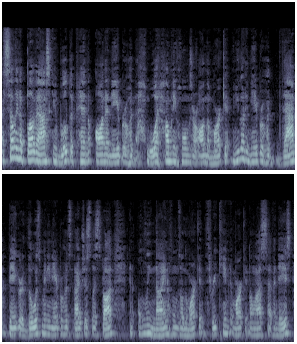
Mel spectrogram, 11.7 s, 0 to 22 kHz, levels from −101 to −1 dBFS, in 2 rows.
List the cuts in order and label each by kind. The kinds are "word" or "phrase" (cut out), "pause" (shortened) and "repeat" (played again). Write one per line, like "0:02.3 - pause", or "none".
none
